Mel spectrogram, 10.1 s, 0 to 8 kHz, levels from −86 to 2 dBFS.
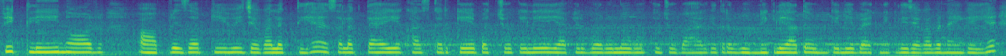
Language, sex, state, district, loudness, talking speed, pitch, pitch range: Hindi, female, Uttarakhand, Uttarkashi, -14 LUFS, 250 wpm, 215 Hz, 210-220 Hz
